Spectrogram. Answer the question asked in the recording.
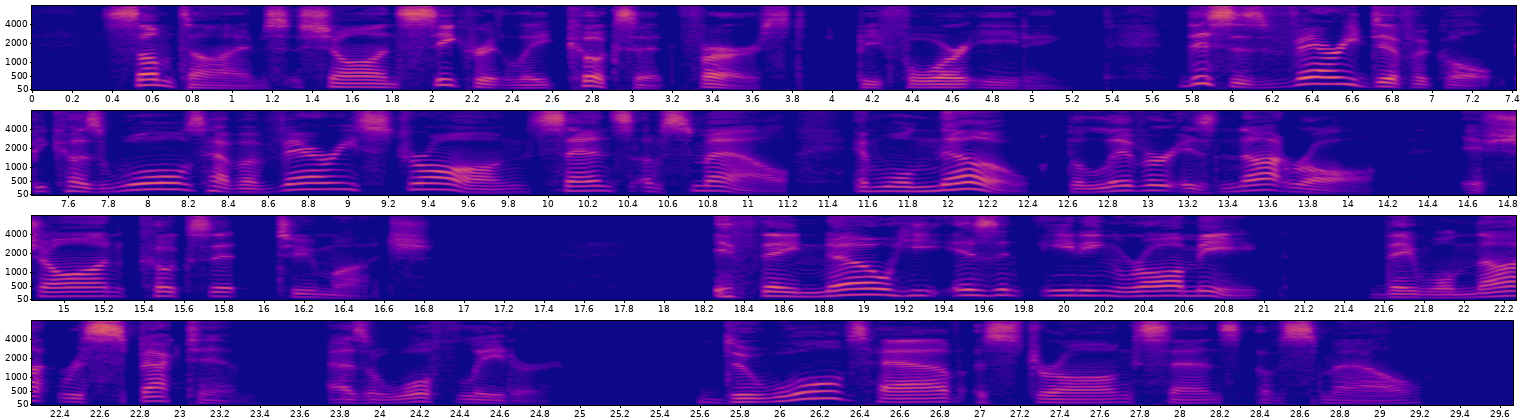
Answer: Yes, wolves have a strong sense of smell.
